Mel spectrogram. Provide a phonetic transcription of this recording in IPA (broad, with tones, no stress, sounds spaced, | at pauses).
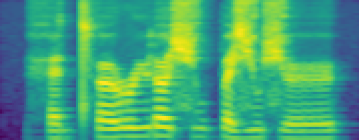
h ɛ˨˦ d tʰ œ˦˥ ɹ y˦˥ ɾ œ˦˥ ɕ ṳ˦˥ p ɛ˨˦ ʑ u˦˥ ɕ øː˦˥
